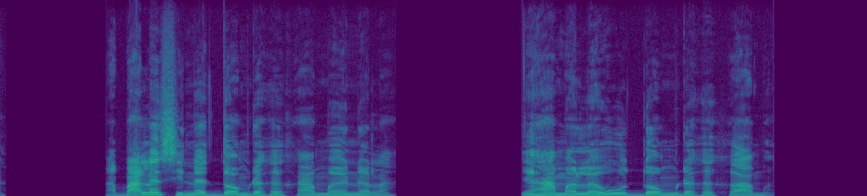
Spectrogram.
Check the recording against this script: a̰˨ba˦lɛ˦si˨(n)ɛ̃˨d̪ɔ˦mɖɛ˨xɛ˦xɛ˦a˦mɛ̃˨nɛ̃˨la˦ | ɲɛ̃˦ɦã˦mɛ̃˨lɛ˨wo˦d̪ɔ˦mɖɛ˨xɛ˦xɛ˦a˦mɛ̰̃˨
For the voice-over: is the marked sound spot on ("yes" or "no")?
yes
